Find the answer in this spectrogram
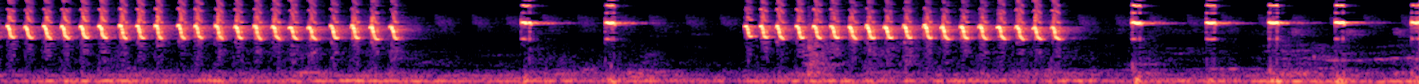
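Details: Kolibri ninja singing a tutor song with cililin shots: two long rapid high trills of closely repeated buzzy notes, each nearly two seconds, with thin sharp chips between and after them.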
